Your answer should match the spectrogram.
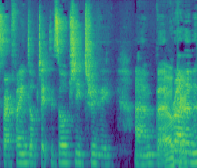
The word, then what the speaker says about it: objet trouvé: Yeah, the French terminology used by artists for a found object is objet trouvé, but Okay, rather than spell it French, I just spell it as if it was Scottish.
